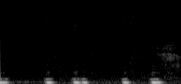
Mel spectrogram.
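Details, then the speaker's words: Normal heart sounds heard through the stethoscope diaphragm at the aortic area, right second intercostal space near the sternum; regular rhythm, normal rate 60 to 100 beats per minute. "note the cardiac rate and rhythm normally the rate is 60 to 100 beats per minute and the rhythm is regular"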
